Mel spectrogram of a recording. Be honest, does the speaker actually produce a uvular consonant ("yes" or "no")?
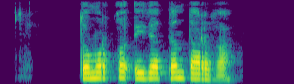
yes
